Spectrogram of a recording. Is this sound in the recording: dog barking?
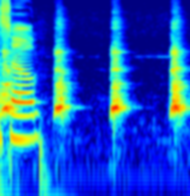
yes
